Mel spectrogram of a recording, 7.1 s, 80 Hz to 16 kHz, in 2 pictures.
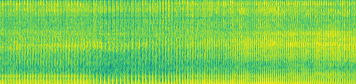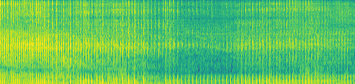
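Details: SSR110 (sold as a 125, possibly 107cc) pit bike single revving with a loose, uneven clatter over the exhaust note; exhaust valve found at least 1/8 inch out of lash; engine only idled with zero power, head discoloured; mixture appears a little rich.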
